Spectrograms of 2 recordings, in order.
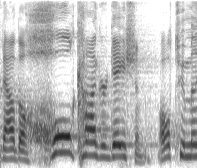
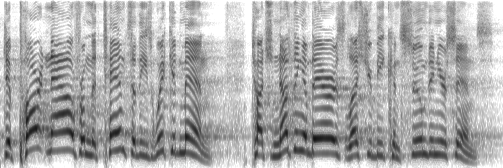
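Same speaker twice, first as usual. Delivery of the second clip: loud, higher, slow warning; urgent warning; 8 semitones higher, 6 dB louder than usual. Acted. Moses warning the congregation, loud and urgent. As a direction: warn them gravely and loudly.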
